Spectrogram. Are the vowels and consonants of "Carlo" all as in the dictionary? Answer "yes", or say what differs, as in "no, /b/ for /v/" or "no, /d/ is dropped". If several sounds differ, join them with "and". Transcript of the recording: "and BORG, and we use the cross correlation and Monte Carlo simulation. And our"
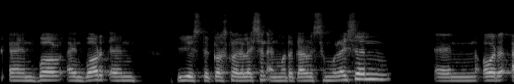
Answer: no, /l/ is dropped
